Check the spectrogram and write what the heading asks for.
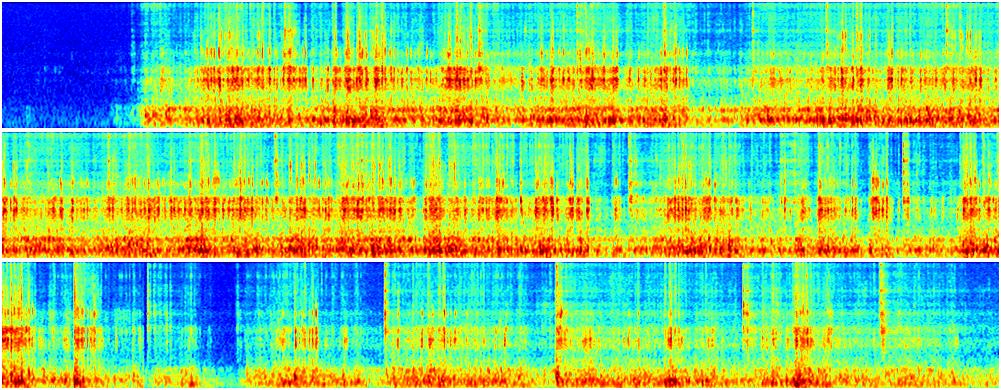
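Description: A kayak's hull pushing through thin ice on a creek: a loud, continuous crackling, cracking and scraping that starts suddenly about a second in and eases briefly twice.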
